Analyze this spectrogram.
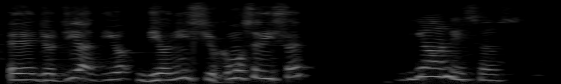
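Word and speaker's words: Dionysos: Dionisos. Dionisos.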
